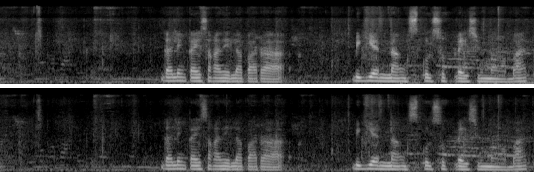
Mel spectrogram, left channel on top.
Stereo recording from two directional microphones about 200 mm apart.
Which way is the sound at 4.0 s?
15° left (ahead or behind).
